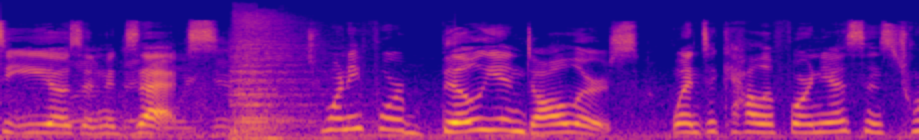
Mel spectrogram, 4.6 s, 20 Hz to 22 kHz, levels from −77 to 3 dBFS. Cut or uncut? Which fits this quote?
cut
